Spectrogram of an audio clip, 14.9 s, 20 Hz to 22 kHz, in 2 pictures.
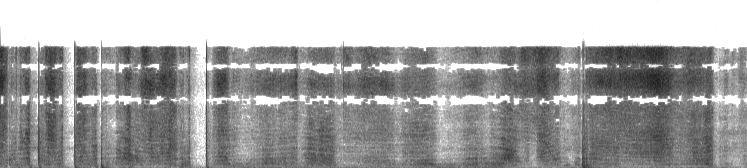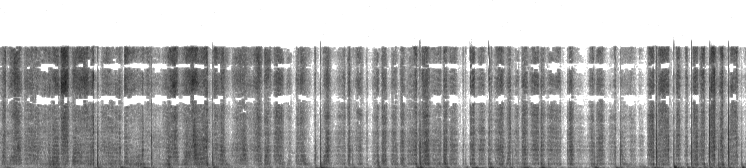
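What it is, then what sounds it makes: Cardboard box. A long-nailed fingertip traces and rubs over the printed 24" label and ASUS logo on the sides of a large, hollow black ASUS monitor cardboard box. Soft, low scratchy rubbing strokes run throughout, growing busier with sharper, papery scrapes and light tick-like peaks toward the end. The hollow box lends a dull, boomy undertone to each stroke.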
